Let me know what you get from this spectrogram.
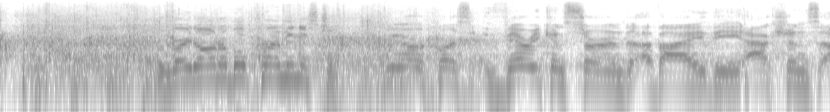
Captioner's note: some Applause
